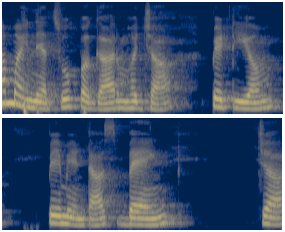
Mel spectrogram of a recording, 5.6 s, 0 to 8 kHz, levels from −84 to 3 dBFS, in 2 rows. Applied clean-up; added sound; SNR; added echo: none; none; none; none.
